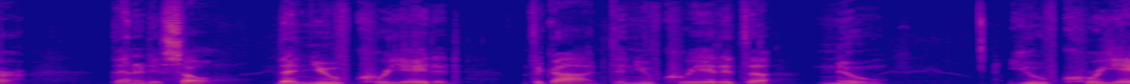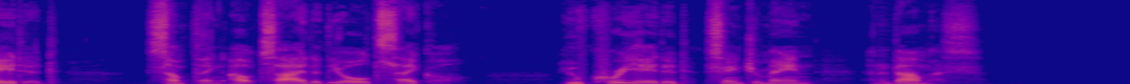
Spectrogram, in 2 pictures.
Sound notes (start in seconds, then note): none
